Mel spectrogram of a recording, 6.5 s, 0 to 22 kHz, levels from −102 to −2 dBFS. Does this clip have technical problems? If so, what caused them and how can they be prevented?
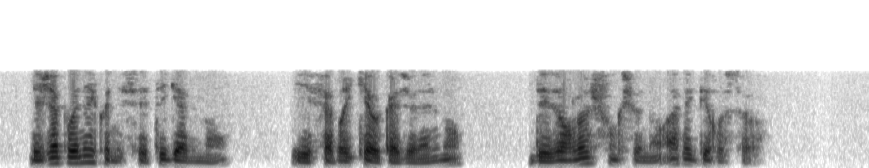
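Yes. Microphone overload is audible at 0.38–0.57 s, 1.32–1.34 s, 2.74–2.96 s and 4.21–4.24 s, just before "fonctionnant avec des". At these peaks the tops are sliced off, giving the loudest syllables a harsh, crackly edge. The input was likely driven up to about 4 dB past the converter's limit, affecting a small share of samples. On a waveform the peaks appear as flat plateaus, and a spectrogram shows brief broadband smears spreading up to the telephone band's ceiling near 3.8 kHz. Lowering the microphone's input gain so peaks sit well below full scale prevents this.

A microphone volume step-down follows at 4.41 s, still ahead of "fonctionnant avec des". Voice and background both drop by about 3 dB at once. This is likely the call software reacting to the preceding distorted peaks by cutting the device's input level. 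A waveform shows the envelope stepping down abruptly, and a spectrogram shows every band dimming together at that instant. Setting a sensible gain beforehand and disabling automatic microphone adjustment prevents the jump.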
